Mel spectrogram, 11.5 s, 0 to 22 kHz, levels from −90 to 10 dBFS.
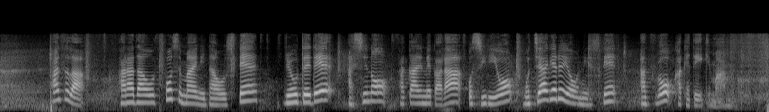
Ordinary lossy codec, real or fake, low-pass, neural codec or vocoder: none; fake; 7.2 kHz; codec, 16 kHz, 1 kbps, X-Codec, HuBERT features, trained on LibriSpeech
